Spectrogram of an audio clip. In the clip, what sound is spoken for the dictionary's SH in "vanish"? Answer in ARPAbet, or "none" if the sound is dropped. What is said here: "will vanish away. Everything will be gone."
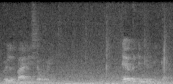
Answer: S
